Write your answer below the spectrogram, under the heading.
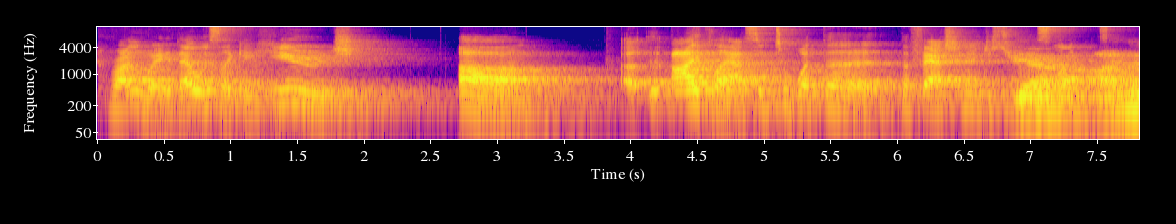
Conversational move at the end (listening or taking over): taking over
